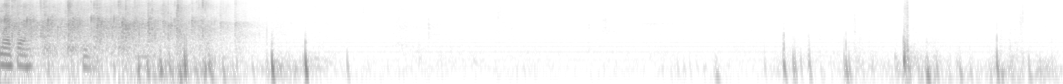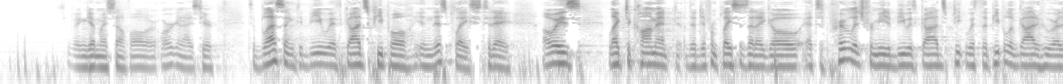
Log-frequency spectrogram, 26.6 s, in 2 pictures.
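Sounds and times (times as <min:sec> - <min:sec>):
audience applause welcoming speaker: 0:00.0 - 0:03.2
shuffling: 0:03.4 - 0:14.2
speech: 0:14.2 - 0:26.5.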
